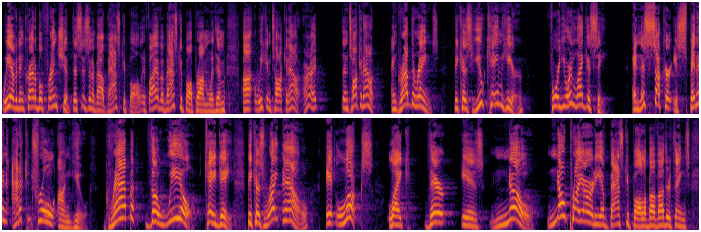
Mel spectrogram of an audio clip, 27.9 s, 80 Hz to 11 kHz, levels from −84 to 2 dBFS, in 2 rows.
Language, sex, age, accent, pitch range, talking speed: English, male, 50-69, American, 185-255 Hz, 150 wpm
